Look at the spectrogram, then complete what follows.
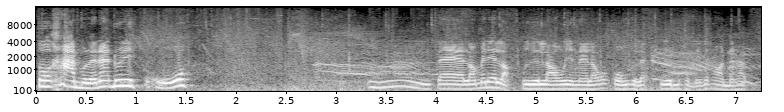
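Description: A man's voice: on the high side, animated, brisk, slight background noise. A man doing casual video game commentary, chatting to viewers with frequent exclamations and crude slang. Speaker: gaming video host. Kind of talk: casual game commentary with loosely dubbed dialogue.

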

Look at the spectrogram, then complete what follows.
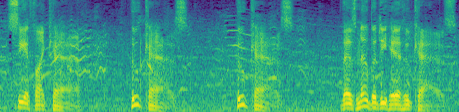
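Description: A man performs a joyless, pompous cartoon spiritual teacher who talks down to everyone. His delivery is sententious and dismissive, with a lively swing in pitch. Faint noise runs behind the voice. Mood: sulky, defiant. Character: smug, joyless, preachy male spiritual know-it-all. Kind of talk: scripted animated dialogue.

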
